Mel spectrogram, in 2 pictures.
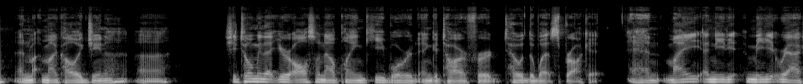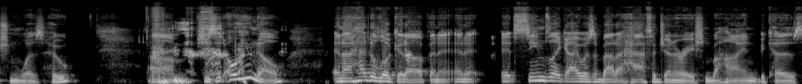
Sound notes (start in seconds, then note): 9.6 laughter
